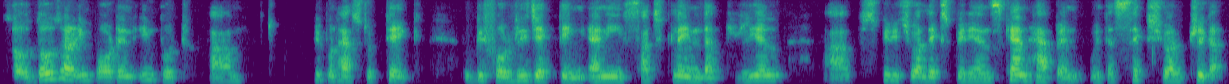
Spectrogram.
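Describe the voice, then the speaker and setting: Male host from Bangladesh, husky, raised voice, halting, earnest. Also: a little high, darkish tone, rough recording. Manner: earnest, halting with restarts and fillers. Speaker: podcast host. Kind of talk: conversational interview.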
